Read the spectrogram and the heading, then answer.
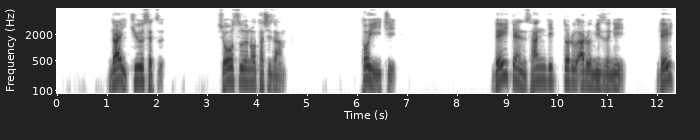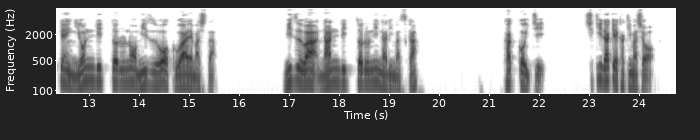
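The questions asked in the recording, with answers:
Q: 水は何リットルになりますか?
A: 0.7リットル(0.3+0.4)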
